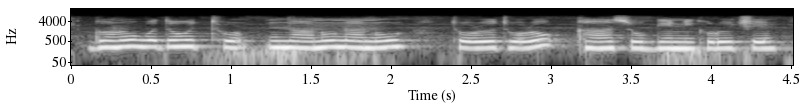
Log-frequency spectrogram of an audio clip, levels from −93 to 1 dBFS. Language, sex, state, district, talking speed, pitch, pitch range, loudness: Gujarati, female, Gujarat, Valsad, 145 wpm, 255 Hz, 240-275 Hz, -11 LUFS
